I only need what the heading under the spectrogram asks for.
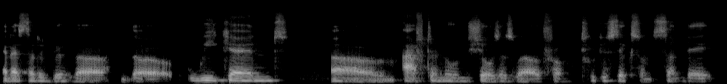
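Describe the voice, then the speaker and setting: A man's voice: takes it slowly, gravelly. A man working as a radio announcer, telling stories from his career in a casual interview, often repeating words as he starts. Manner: animated storyteller, acts out quoted voices higher and louder.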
